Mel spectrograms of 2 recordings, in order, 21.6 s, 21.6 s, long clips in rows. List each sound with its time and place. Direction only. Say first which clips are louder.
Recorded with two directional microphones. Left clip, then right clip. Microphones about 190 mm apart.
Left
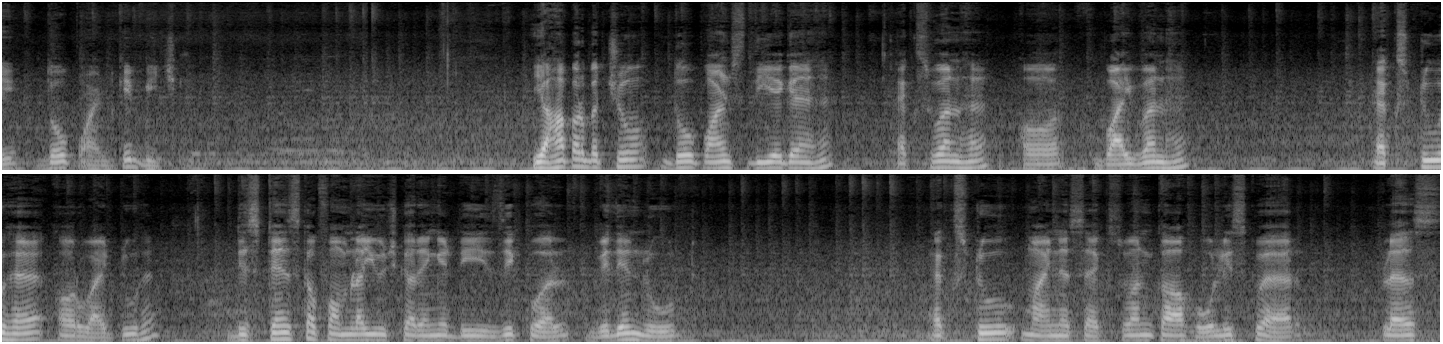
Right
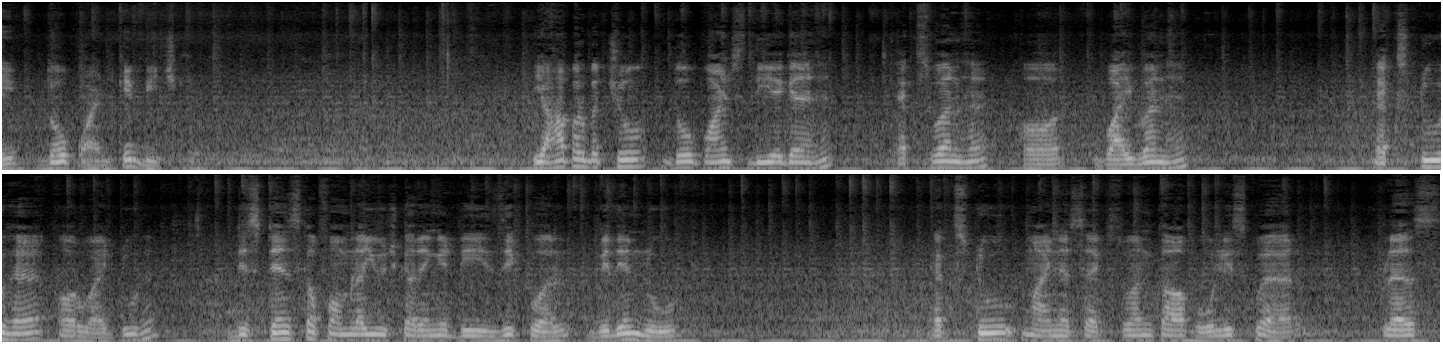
0.0 s speech: left 3 dB; 25° left (ahead or behind)
4.0 s speech: left 9 dB; 60° left (ahead or behind)
10.2 s speech: left 5 dB; 55° left (ahead or behind)
17.7 s speech: left 4 dB; 55° left (ahead or behind)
